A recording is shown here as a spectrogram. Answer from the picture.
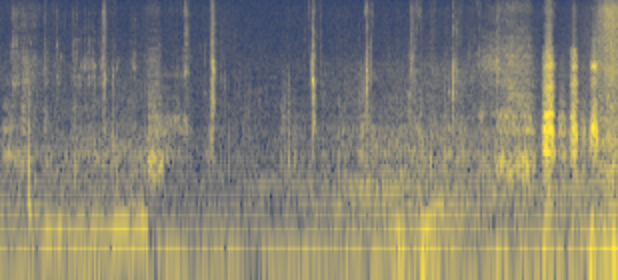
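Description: A person chewing a mouthful of burger, with small wet clicks and crackles, then louder rustling and knocks near the end as something is handled.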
